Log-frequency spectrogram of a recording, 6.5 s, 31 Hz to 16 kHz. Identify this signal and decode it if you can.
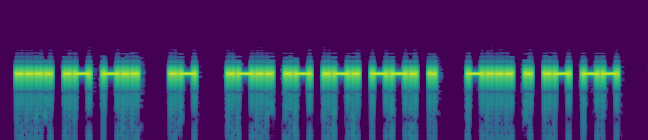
Morse code, heard as a keyed tone, about 25 wpm, 600 Hz. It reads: HAD A LARGE BEAM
